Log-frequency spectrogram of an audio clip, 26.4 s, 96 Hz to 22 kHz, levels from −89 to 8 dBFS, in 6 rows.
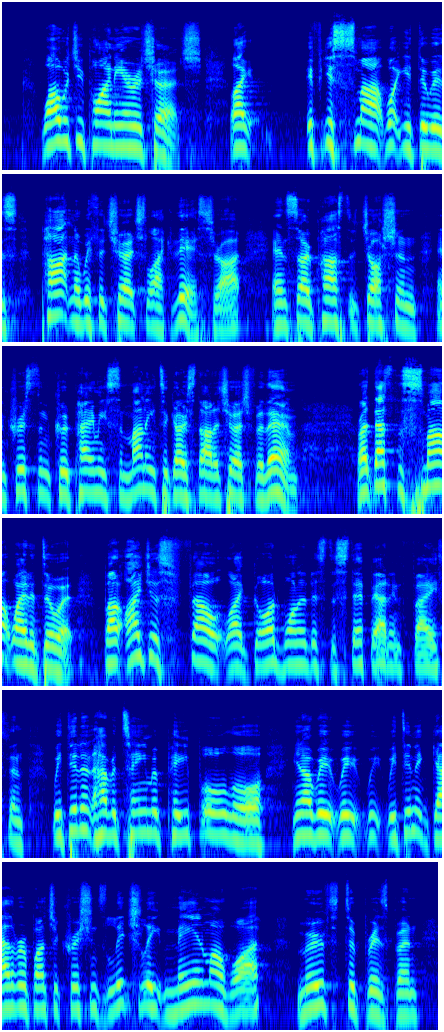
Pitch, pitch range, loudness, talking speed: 195 Hz, 175-205 Hz, -38 LUFS, 205 wpm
